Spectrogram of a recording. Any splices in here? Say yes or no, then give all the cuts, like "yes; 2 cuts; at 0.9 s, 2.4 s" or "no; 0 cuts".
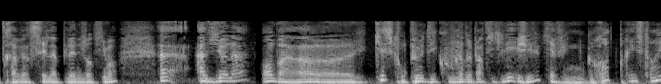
yes; 1 cut; at 2.6 s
